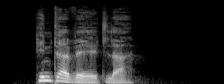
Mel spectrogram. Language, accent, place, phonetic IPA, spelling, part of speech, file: German, Germany, Berlin, [ˈhɪntɐˌvɛltlɐ], Hinterwäldler, noun, De-Hinterwäldler.ogg
- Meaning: backwoodsman, bumpkin, hick, hillbilly, redneck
